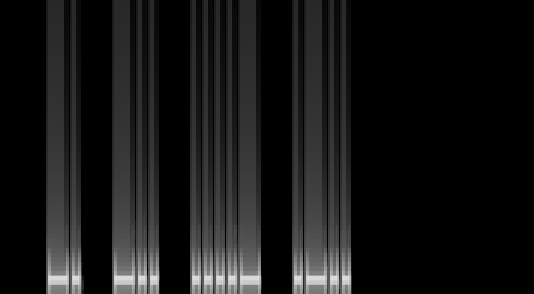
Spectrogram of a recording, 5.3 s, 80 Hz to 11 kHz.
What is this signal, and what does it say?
Morse code, heard as a keyed tone, about 20 wpm, spaced as for 14 wpm, 700 Hz. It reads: ND4L
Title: 076 Lesson 13g - Letter L - Call Signs 20wpm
